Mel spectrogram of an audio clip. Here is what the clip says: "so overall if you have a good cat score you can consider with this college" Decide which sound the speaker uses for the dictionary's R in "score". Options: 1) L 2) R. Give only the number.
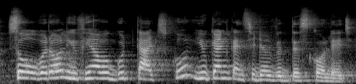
1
